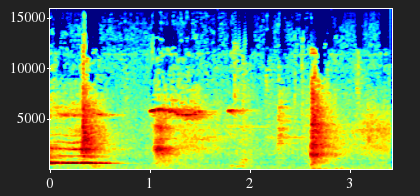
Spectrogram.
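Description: A dachshund whimpers and yips in a series of thin, high, wavering cries, several short whines spaced about a second apart, fairly close and clear with no talking.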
